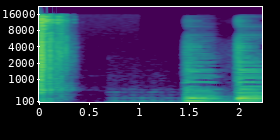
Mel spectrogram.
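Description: A bunch of keys dropped onto a desk, a brief metallic jingle right at the start, followed by a moment of quiet. Music with a plucked guitar comes in about a second and a half in.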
